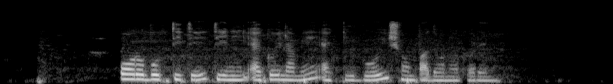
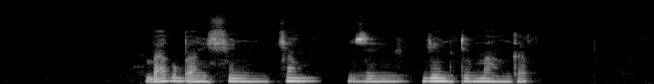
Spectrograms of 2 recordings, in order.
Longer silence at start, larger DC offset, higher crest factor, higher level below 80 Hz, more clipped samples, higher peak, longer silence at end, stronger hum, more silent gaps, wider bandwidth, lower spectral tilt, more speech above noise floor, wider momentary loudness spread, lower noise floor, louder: second, 0.35 s vs 1.45 s; neither; about the same, 18 dB vs 22 dB; about the same, -56 dBFS vs -60 dBFS; neither; about the same, -2 dBFS vs -4 dBFS; second, 1.1 s vs 1.25 s; neither; neither; second, 7.8 kHz vs 9.6 kHz; about the same, -7 dB/octave vs -7 dB/octave; first, 54 dB vs 45 dB; about the same, 12 LU vs 11 LU; first, -72 dBFS vs -67 dBFS; first, -19 LUFS vs -23 LUFS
